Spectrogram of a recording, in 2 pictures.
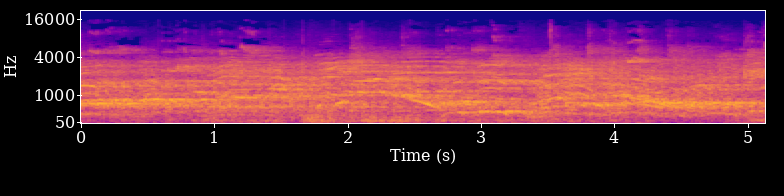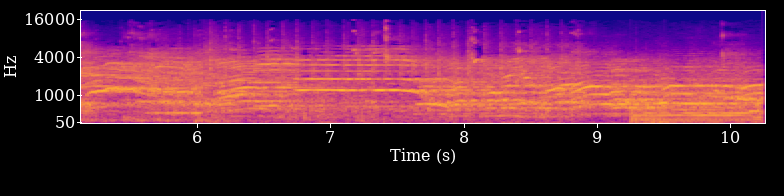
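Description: Basketball bouncing on a hardwood gym floor during game play, amid voices in the gym. Music comes in near the end.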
